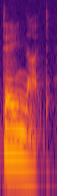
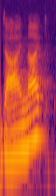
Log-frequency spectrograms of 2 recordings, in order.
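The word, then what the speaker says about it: Dainite: call the Eaton here's an interesting tidbit about day night some people can pronounce it die night they came up with that name because they're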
